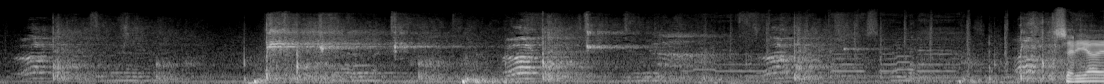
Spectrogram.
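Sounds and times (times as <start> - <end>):
tennis balls being struck in a training session: 0.3 - 1.8, 2.4 - 6.6, 7.6 - 8.4, 9.0 - 10.7.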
